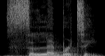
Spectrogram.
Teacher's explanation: syllable we often use the schwa for this vowel sound so in this word celebrity we are stressing the le sound so this is an e sound but the first e is not stressed so it's again two different letter e's but pronounced in different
